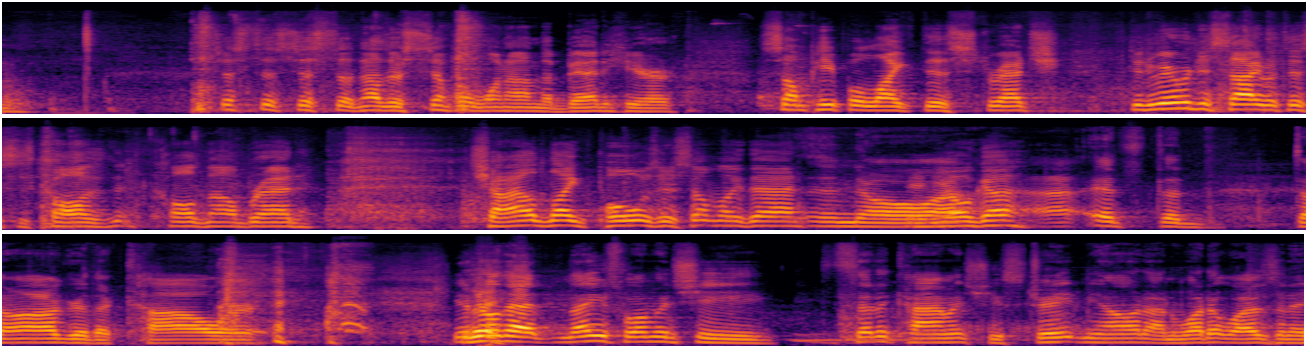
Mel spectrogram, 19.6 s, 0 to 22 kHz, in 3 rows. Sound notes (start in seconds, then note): 14.0 laughs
